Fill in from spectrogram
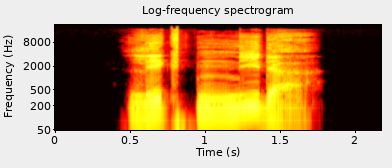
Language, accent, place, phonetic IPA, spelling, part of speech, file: German, Germany, Berlin, [ˌleːktn̩ ˈniːdɐ], legten nieder, verb, De-legten nieder.ogg
- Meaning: inflection of niederlegen: 1. first/third-person plural preterite 2. first/third-person plural subjunctive II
